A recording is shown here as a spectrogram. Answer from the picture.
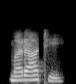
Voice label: "Marathi", Indian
